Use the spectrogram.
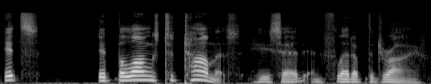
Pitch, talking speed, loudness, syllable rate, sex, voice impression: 135 Hz, 155 wpm, -20 LUFS, 3.7 syllables/s, male, masculine, middle-aged, slightly thick, cool, slightly elegant, slightly wild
